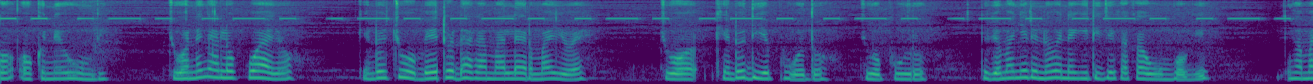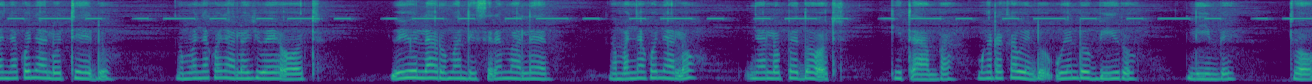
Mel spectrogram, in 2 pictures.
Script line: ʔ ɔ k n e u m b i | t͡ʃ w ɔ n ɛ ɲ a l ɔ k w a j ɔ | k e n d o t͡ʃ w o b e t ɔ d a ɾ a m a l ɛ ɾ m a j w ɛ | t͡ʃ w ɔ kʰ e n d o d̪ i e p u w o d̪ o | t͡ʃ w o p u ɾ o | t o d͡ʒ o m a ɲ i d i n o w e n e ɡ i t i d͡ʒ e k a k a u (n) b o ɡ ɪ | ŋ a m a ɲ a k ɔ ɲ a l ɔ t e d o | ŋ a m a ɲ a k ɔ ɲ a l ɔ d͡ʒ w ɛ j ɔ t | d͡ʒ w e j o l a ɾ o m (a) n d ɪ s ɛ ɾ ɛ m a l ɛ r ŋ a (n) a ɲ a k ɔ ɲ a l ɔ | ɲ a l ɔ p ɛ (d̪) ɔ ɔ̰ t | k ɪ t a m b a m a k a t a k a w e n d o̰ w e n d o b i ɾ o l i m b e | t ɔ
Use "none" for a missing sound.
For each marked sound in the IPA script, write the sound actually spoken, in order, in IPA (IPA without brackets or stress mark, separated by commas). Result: m, a, m, d̪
